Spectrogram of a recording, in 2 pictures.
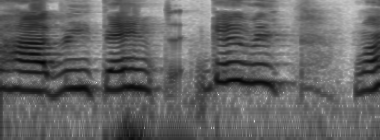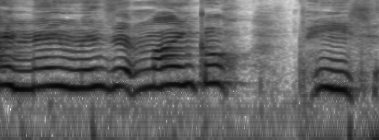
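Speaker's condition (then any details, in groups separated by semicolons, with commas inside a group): Cerebral palsy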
